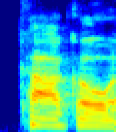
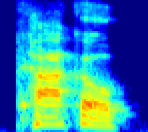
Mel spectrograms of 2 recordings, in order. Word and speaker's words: Kakko: I actually think that these types of things will help these players, Kakko and Laugh, long term, because now they're basically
